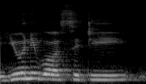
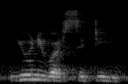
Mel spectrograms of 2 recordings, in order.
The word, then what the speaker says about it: university: And university, it is not, we are not pronouncing it with a vowel, that is with a vowel sound. So we use a there, university.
